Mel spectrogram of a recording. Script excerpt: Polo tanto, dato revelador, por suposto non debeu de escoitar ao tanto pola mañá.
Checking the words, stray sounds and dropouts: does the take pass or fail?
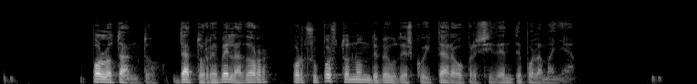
fail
